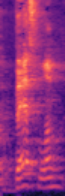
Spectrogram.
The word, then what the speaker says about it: Bethlehem: at rocket stadium and Bethlehem comes to town or Bethlem is the way they pronounce it we call it the City of David around here and Beth lamb comes in four and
